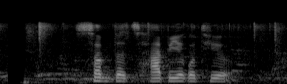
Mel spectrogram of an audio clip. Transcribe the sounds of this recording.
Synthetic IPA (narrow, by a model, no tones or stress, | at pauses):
sʌbd̪ʌt͡sʰapijekot̪ʰijo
